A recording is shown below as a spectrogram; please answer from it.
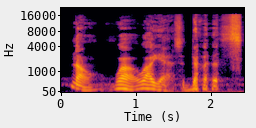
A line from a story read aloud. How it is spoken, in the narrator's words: he giggled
